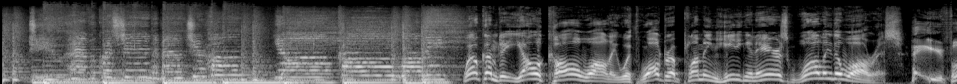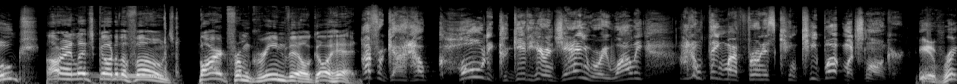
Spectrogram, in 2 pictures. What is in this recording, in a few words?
radio ads; Bad Furnace News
